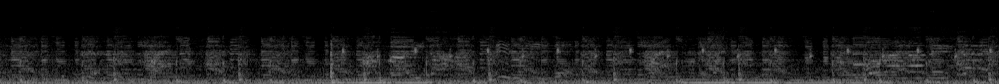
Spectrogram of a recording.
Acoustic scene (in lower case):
car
